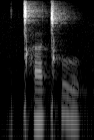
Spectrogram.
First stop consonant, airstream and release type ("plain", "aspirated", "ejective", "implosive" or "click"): click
